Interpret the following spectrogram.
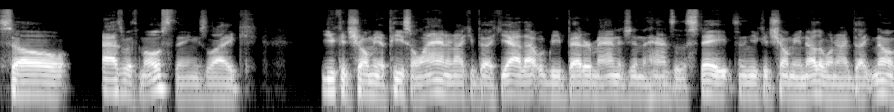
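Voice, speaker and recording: Fairly quick talk from a man with a very deep, low pitch. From Utah. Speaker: shed hunter. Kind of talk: casual chat.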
